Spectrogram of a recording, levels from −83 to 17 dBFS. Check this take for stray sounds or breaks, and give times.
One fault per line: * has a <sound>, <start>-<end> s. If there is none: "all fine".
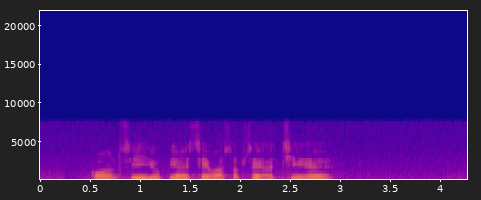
all fine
